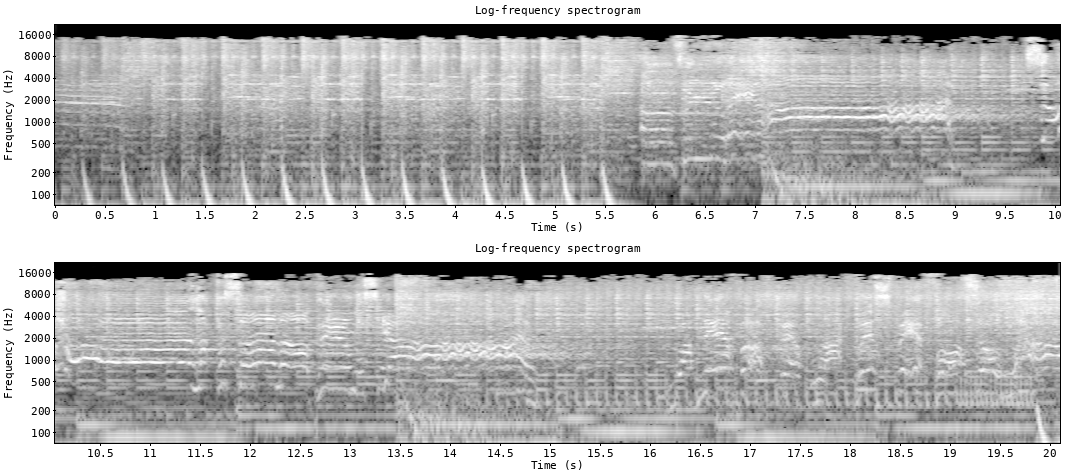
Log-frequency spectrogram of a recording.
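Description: Loud, energetic racing video game soundtrack music: a driving, steady beat, a brief break, then a full instrumental arrangement with a pulsing bass line and bright synth lines, with no one speaking.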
